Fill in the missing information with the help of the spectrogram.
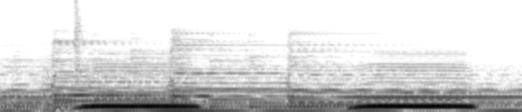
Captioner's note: phone vibrating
